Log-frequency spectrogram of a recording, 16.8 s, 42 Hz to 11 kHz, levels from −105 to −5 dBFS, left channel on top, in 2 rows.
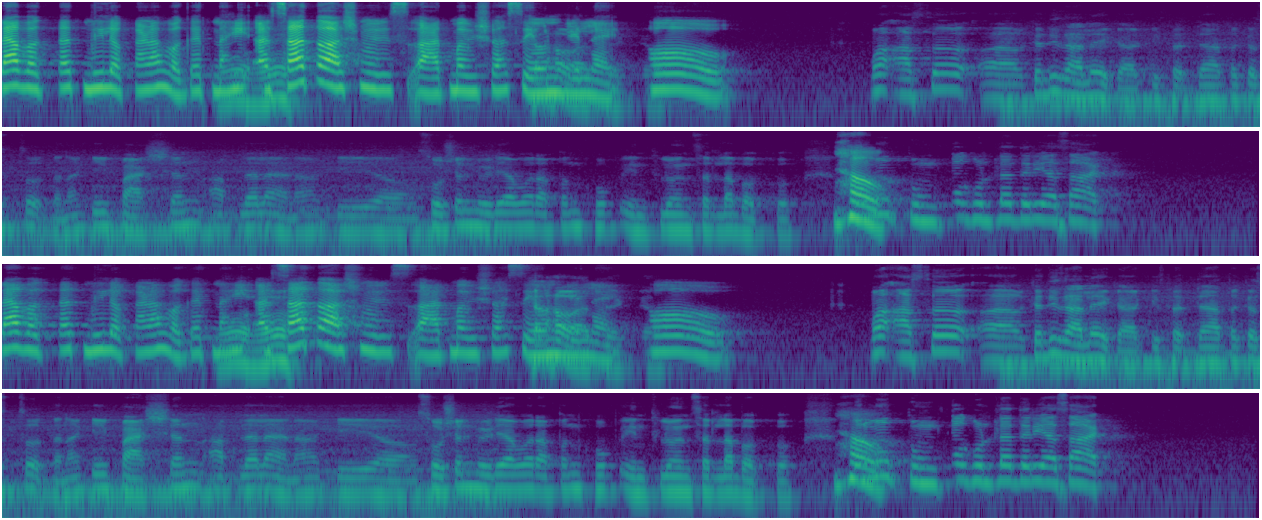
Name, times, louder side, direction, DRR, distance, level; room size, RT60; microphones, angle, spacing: voice 1, 0.0-4.1 4.3-4.9 13.9-14.3, left 7 dB, 65° left, 0.5 m, -37 dB
voice 2, 1.4-1.9 3.5-4.4 5.8-15.7, right 4 dB, 50° right, 0.8 m, -53 dB
sound 1, 6.6-11.7, right 2 dB, 75° right, 2.8 m, -62 dB
28.0 x 11.5 x 3.8 m
head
